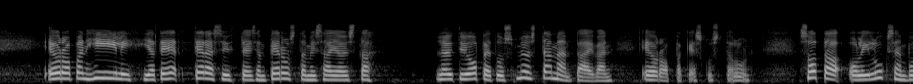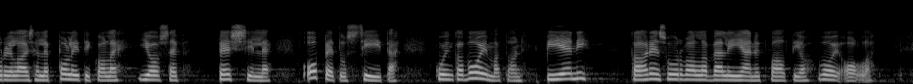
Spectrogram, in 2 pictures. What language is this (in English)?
Finnish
